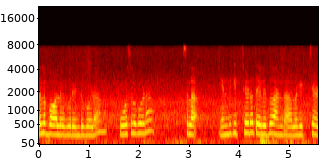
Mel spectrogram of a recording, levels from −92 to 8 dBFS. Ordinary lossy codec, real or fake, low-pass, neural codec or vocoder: none; real; none; none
